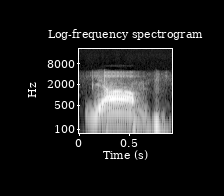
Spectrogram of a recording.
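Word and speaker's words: Yom: If you write it out, it's Y-O-M. – Okay. – Okay. Yam. Yam. Like yam.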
